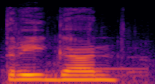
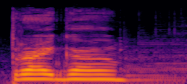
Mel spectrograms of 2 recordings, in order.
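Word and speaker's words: Trigun: if you haven't seen three gun or trigon however you personally prefer to pronounce it i highly recommend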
